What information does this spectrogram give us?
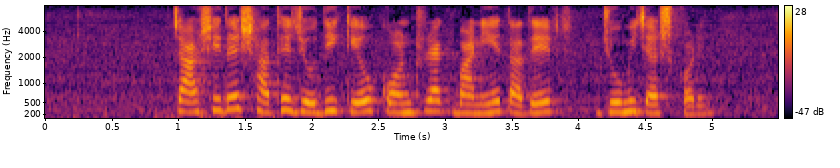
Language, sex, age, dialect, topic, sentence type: Bengali, female, 18-24, Northern/Varendri, agriculture, statement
